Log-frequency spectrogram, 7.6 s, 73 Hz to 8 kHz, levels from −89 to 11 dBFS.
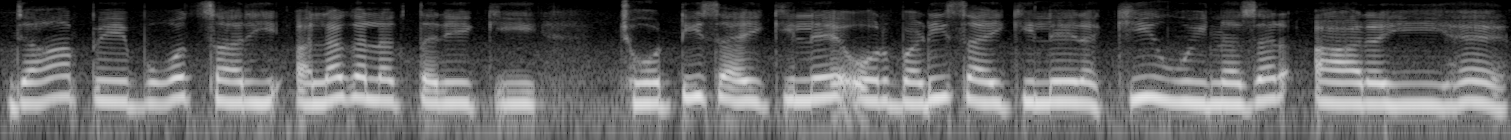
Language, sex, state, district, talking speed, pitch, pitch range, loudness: Hindi, female, Rajasthan, Jaipur, 150 wpm, 260 Hz, 250-280 Hz, -12 LUFS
